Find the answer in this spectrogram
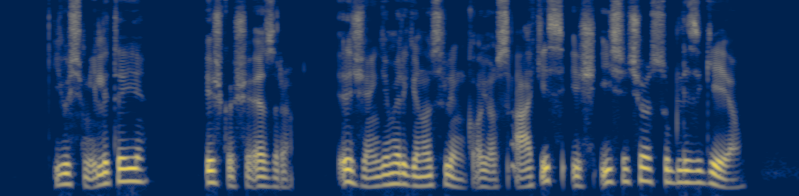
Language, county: Lithuanian, Kaunas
